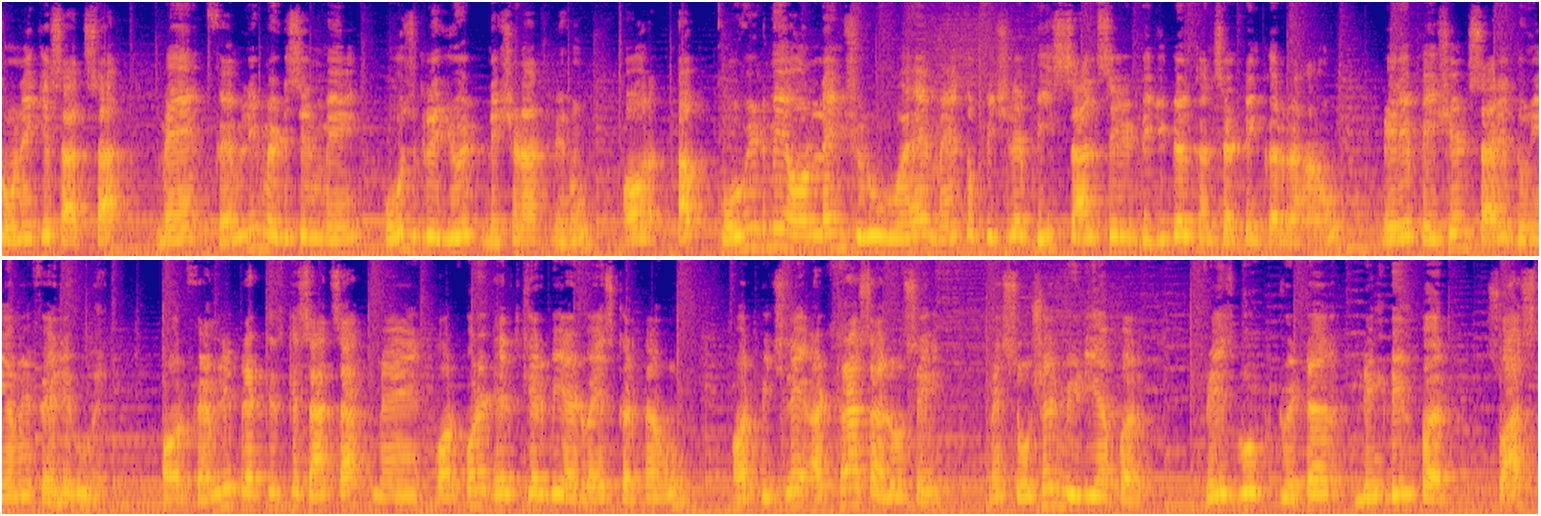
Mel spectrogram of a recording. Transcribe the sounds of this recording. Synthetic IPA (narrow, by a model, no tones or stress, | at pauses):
ɦoːnekesaːt̪ʰsaːt̪ʰ | mɛ̃ːfɛːmɪlimeːɖɪsinmẽpoːsʈɡɾeːd͡ʒueːʈnɪʃəɽ̃aːt̪mẽɦũ | ɔːɾɐb̚koːʋɪɖmẽɔːnlaːɪnʃʊɾuɦuaɦɛmɛ̃ːt̪opɪt͡ʃʰlebiːsːaːlseɖɪd͡ʒɪʈəlkɐ̃nsəlʈɪ̃ŋɡ̚kɐɾːɐɦaɦũ | meːɾepeːʃə̃ɳʈsaːɾed̪ʊnijamẽpʰɛːleɦuḛ̃ | ɔːɾfɛːmɪlipɾɛːk̚ʈɪskesaːt̪ʰsaːt̪ʰmɛ̃ːkɔːɾpoːɾeːʈɦɛlt̪ʰkeːɾbʱiɛɖʋaːɪzkɐɾt̪aɦũ | ɔːɾpɪt͡ʃʰleʔɐʈʰɾasaːlõse | mɛ̃ːsoːʃəlmiːɖijapɐɾ | feːsbʊkʈwɪʈəɾlɪ̃ŋɡɖɪ̃npɐɾ | swaːs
